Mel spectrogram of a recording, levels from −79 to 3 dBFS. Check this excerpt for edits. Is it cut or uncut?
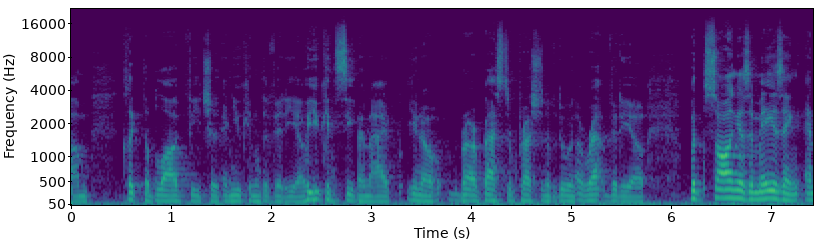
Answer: cut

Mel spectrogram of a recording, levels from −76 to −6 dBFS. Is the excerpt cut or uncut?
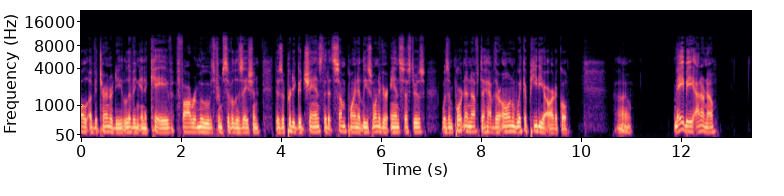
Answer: uncut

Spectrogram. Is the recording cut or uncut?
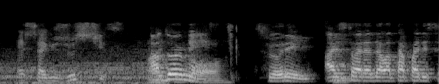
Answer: cut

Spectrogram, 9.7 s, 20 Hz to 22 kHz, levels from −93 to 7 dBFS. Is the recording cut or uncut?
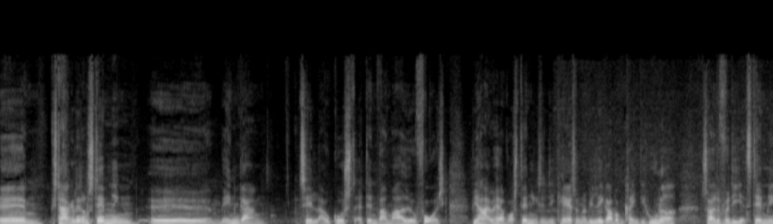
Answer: uncut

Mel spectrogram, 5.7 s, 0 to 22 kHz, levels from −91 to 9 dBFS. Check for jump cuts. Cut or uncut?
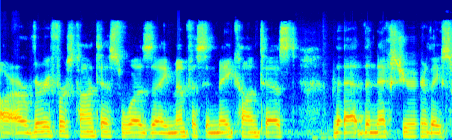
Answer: uncut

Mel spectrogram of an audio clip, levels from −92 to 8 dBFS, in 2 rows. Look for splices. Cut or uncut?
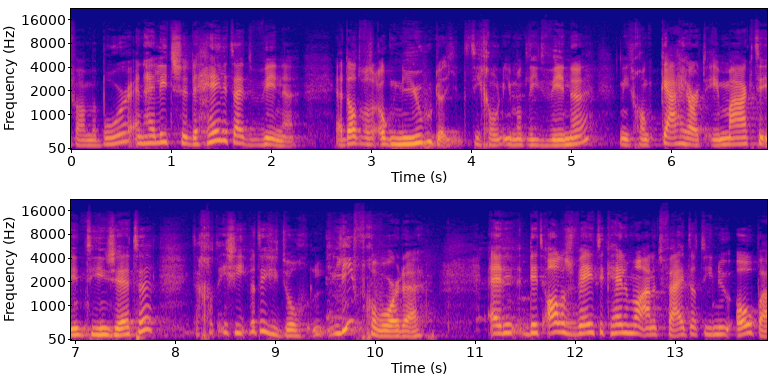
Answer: uncut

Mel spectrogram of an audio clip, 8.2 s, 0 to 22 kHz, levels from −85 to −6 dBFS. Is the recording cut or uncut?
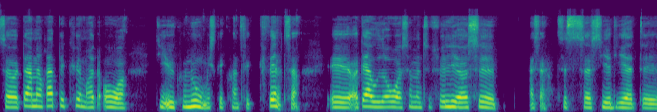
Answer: uncut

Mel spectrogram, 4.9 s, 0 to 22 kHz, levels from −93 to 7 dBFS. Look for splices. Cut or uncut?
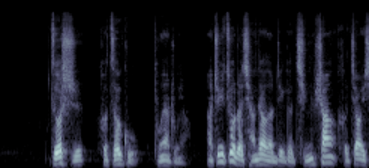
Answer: cut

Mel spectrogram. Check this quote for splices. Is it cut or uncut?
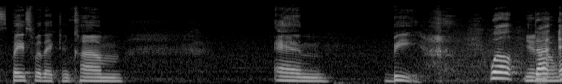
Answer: uncut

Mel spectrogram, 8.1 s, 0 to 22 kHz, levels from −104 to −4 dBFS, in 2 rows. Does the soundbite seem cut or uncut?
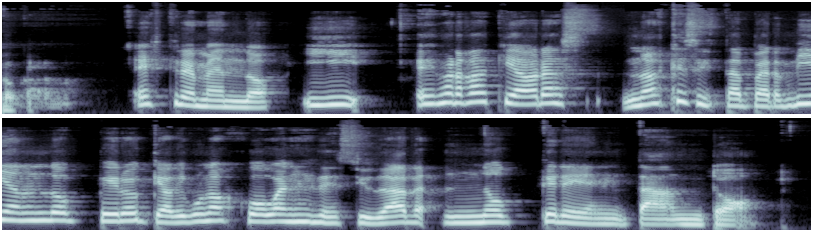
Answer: cut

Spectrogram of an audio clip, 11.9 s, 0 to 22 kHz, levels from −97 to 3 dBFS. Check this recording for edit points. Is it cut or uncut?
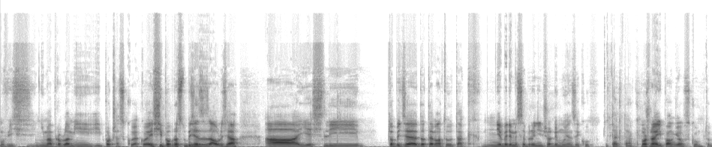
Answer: uncut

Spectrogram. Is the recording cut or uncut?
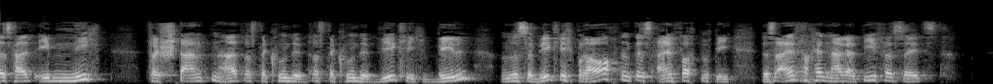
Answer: cut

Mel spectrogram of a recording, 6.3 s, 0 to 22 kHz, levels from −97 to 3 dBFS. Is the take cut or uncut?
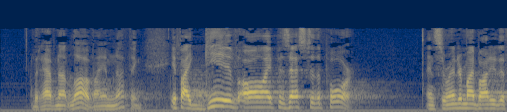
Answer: cut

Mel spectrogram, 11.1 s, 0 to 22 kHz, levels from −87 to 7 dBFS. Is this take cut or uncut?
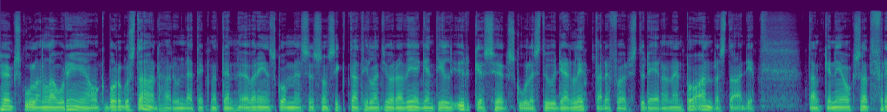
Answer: uncut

